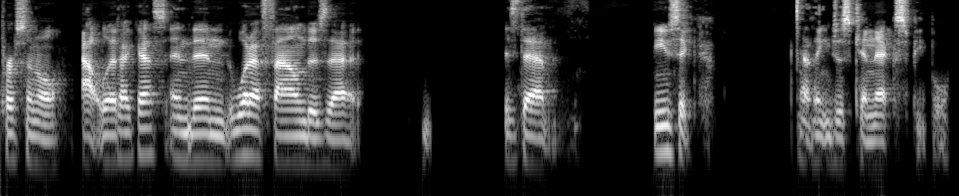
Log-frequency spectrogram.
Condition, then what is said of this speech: Stuttering. And today's a pretty good day, I think, so far.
